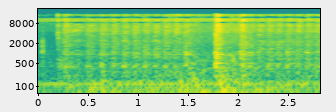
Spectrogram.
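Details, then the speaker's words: 2018 Nissan Sentra 1.8, about 35,000 miles, cranking on a freshly swapped battery; starter whirs a couple of seconds, engine tries to catch once, then falls back to cranking. Crank no start; battery ruled out, cause unconfirmed. "Como que quiso arrancar. Esta vez, vamos a intentar otra vez. Está bien raro este problema, amigos."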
